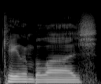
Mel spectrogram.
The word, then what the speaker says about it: Kalen Ballage: All I know is that I saw a tweet today about Kalen Ballage.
